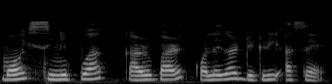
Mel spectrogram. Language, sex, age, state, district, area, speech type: Assamese, female, 18-30, Assam, Biswanath, rural, spontaneous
